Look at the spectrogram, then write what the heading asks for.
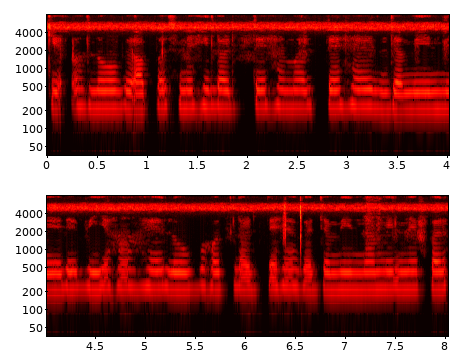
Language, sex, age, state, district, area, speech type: Hindi, female, 18-30, Uttar Pradesh, Pratapgarh, urban, spontaneous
